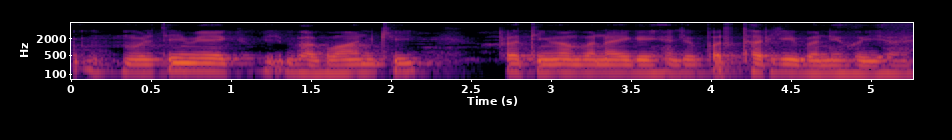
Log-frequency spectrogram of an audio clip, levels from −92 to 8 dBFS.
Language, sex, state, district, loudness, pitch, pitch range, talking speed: Hindi, male, Bihar, Bhagalpur, -39 LUFS, 120 Hz, 115-125 Hz, 170 wpm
